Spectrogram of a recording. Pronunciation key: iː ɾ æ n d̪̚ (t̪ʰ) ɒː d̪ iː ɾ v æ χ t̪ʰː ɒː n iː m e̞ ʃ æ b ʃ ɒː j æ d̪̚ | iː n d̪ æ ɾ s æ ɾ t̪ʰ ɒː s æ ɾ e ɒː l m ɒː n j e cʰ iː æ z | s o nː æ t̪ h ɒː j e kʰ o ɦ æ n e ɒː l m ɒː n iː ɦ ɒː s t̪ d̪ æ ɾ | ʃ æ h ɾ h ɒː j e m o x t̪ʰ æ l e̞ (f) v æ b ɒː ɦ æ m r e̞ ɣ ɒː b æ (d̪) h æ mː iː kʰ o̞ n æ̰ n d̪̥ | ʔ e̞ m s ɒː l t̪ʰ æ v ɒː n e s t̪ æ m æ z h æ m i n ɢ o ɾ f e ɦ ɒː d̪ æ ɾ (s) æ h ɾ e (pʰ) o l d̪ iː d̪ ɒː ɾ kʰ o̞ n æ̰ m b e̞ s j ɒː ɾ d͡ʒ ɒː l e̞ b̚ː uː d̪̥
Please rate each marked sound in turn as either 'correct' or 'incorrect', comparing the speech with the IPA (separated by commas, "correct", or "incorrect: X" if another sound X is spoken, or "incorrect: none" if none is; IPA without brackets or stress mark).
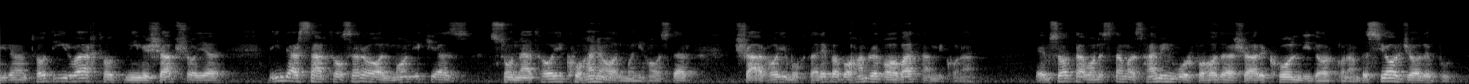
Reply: correct, correct, incorrect: t̪, incorrect: ʃ, incorrect: kʰ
